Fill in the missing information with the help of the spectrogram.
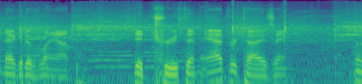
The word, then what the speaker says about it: Negativland: And we started off with Negative Land, or Negativ Land, if you want to be technical, because they're named after the German group. And that's how you say it, if you're pretentious.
